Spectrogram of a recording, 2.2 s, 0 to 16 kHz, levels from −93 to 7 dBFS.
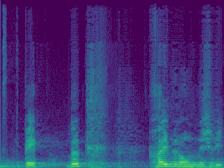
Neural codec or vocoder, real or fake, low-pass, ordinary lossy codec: codec, 44.1 kHz, 7.8 kbps, Pupu-Codec; fake; 14.4 kHz; Opus, 16 kbps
